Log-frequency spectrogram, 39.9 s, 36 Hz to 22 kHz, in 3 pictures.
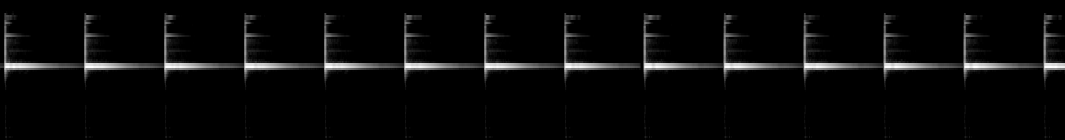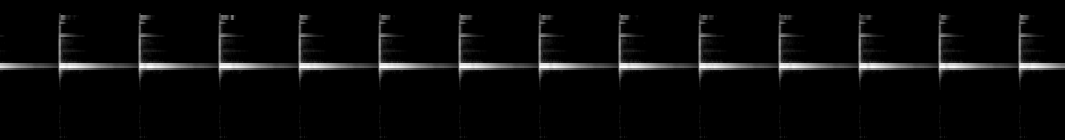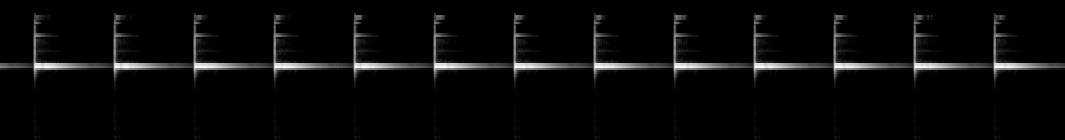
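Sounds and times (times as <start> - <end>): countdown timer beeping: 0.0 - 39.9.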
